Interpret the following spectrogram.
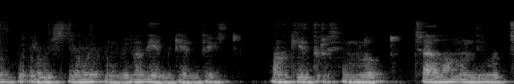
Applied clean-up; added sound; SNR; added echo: neural separator model SepFormer DNS4.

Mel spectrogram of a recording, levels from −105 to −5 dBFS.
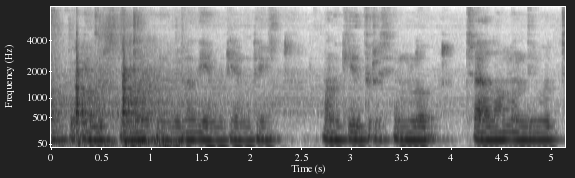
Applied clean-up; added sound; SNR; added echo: none; Knock; 9 dB; reverberation time 0.2 s.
